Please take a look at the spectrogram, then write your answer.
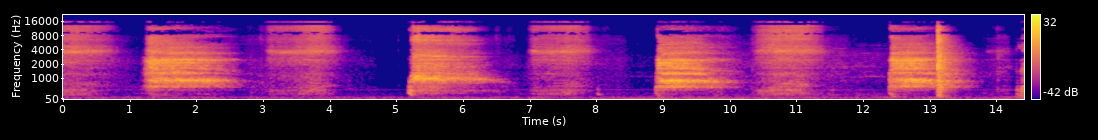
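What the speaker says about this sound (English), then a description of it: "So, just some breathing." Heavy breathing during a jiu-jitsu workout: slow, deep, forceful exhales and inhales repeat in a steady rhythm, close and loud, with short quiet pauses between each breath and no talking.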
